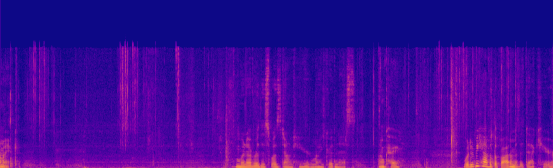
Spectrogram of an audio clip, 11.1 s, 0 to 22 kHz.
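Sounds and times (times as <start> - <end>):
cards rustling on cloth: 6.4 - 10.5.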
